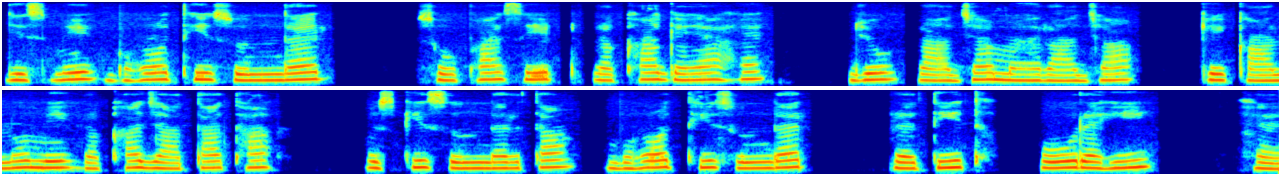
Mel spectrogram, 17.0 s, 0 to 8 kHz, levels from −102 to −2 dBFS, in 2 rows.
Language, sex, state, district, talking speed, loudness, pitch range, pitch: Hindi, female, Chhattisgarh, Balrampur, 90 wpm, -23 LUFS, 210-240 Hz, 225 Hz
